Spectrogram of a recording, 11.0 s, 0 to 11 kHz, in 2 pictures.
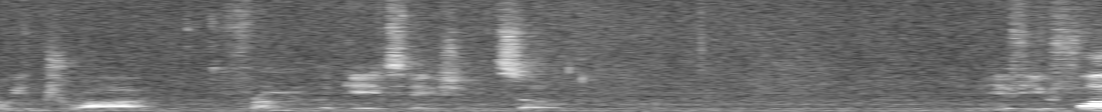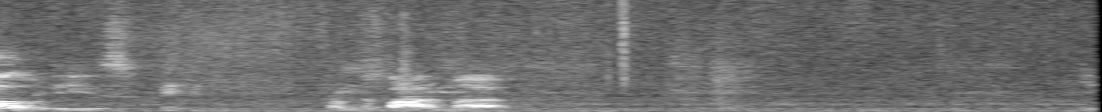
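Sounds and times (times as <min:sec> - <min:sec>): steady recording hiss: 0:00.0 - 0:11.0.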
